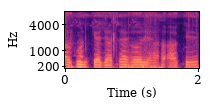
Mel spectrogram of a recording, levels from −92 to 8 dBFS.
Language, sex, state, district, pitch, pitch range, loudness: Hindi, male, Bihar, Gaya, 130 Hz, 130-135 Hz, -16 LUFS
